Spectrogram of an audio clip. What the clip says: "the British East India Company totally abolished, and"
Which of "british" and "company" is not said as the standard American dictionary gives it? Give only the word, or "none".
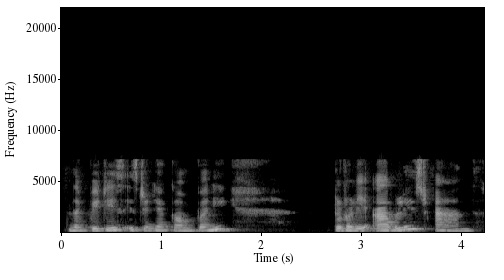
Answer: british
